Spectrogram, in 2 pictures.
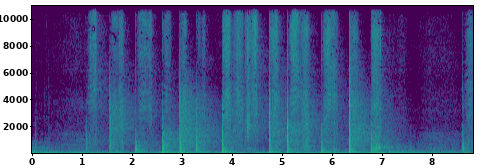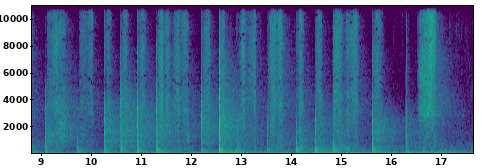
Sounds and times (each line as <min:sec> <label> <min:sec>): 0:01.1 Chalk writing 0:07.0
0:08.6 Chalk writing 0:17.1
